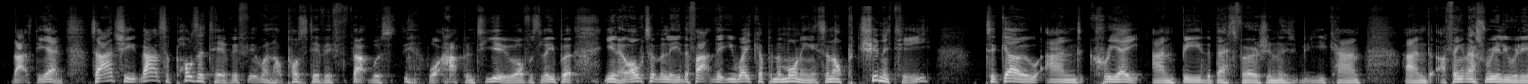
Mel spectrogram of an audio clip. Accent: British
